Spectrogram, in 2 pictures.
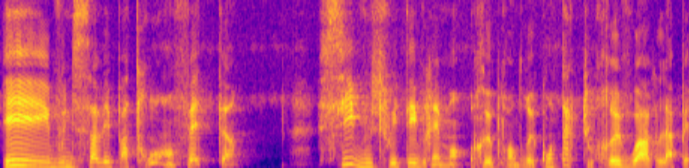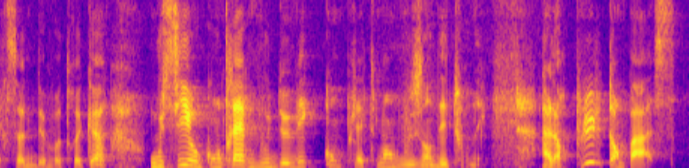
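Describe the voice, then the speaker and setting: A tarot card reader with a noticeable accent gives a casual weekly forecast from home by a window, in an unhurried, sing-song manner. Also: medium pitch, big pitch swings, gravelly, breathy edge. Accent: non-standard French accent, kind not stated. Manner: unhurried, sing-song, frequent "hein" tags. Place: home, by a window facing a tree.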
